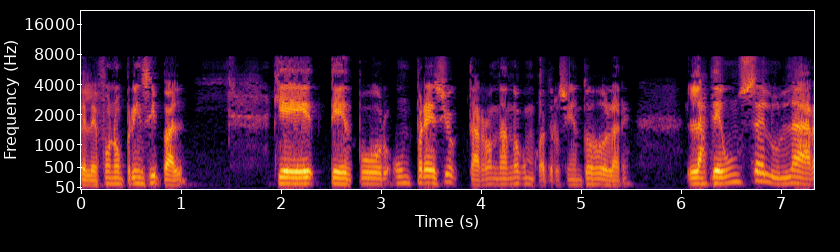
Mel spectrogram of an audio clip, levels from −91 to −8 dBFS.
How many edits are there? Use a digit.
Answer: 5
